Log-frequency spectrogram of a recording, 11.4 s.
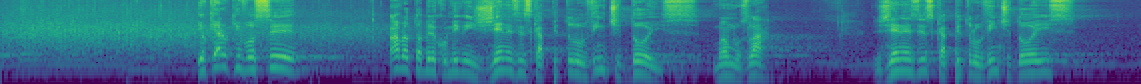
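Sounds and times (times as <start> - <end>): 
audience applause: 0.0 - 4.1
speech: 2.0 - 3.1, 3.9 - 7.8, 8.7 - 10.8.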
